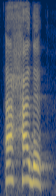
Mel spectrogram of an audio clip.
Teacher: После долготы обращайте внимание на полноценное произношение звука хамза с огласовкой фатха ахад. И при остановке у нас танвин аннулируется, переходит в сукун.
